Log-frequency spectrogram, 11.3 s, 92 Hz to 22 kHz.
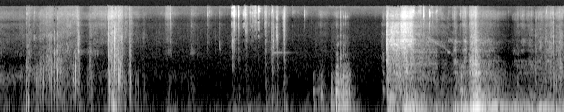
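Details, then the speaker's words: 1991 Chevy Silverado C1500, rebuilt 350 V8 with stock bottom end and Summit cam, new carburetor with no choke: after handling noise it fires and settles into a lumpy, uneven low rumble, a rough cold idle without a choke. "i was a little weird at first because this carburetor that i just put on it doesn't have a choke electrical or manual so um i really had to be on my game tuning it to keep it"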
